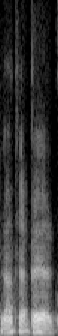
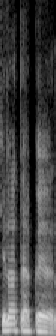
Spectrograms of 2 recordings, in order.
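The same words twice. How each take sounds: First: Not that bad repeated lower, dry and disbelieving; incredulous echo. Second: Said in the usual way. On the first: Patient repeating the EMTs' words back, dry disbelief. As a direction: throw their words back, deadpan.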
